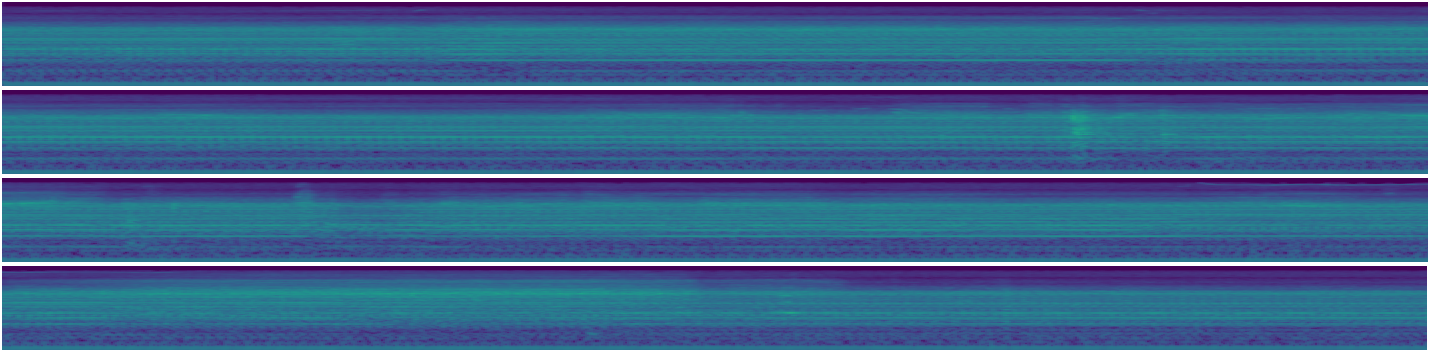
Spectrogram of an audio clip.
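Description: Brick lorry's engine running steadily to drive its truck-mounted hydraulic crane, with a whine that steps in pitch every few seconds as the crane is worked. A single sharp knock about halfway through.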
